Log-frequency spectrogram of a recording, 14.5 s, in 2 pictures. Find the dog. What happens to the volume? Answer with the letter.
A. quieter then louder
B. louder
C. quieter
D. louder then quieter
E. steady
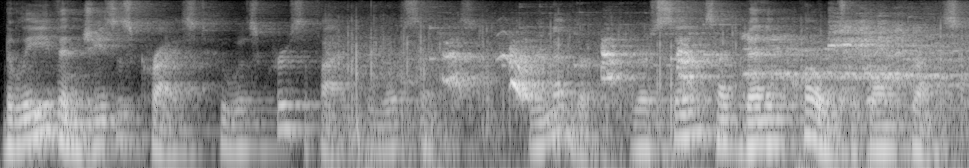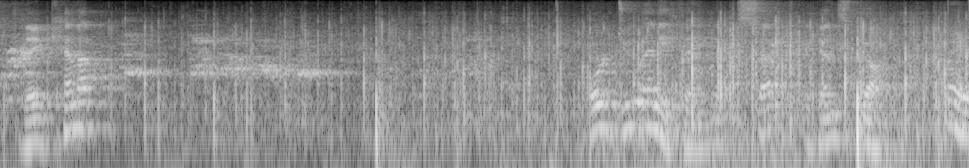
C.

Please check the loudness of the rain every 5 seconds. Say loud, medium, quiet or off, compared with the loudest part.
quiet, medium, loud.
